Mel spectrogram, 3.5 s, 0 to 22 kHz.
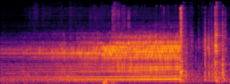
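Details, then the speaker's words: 1947 Radiola AA5 All American 5 AC-chassis tube radio with a 50L6 output tube: at first power-on a low buzzing hum with tones swells as the tubes warm, then cuts off. The filter electrolytics, one an old replacement probably from the 60s, are failing. "Those electrolytics are on their very, very, very last legs. But that's a good sign."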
